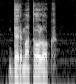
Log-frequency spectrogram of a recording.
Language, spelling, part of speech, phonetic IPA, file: Polish, dermatolog, noun, [ˌdɛrmaˈtɔlɔk], Pl-dermatolog.ogg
